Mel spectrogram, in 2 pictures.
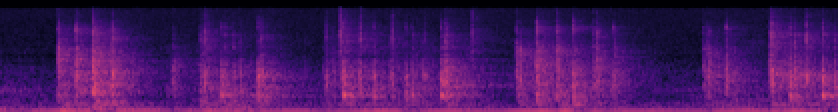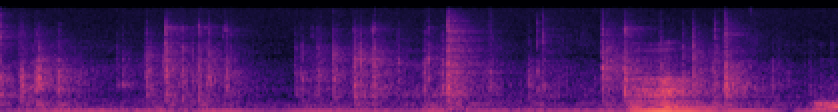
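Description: Typing on a computer keyboard: an irregular run of key clicks as text is deleted and retyped, over a steady low hum.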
